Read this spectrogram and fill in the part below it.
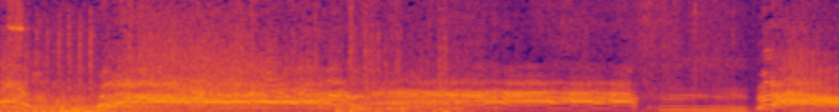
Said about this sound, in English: Yeah, let's go back to the initial scream.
